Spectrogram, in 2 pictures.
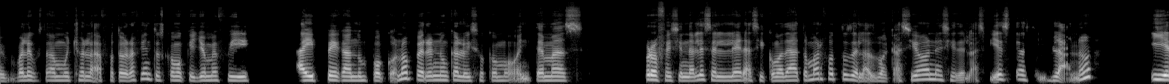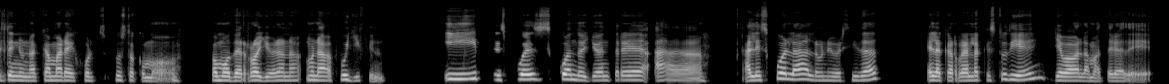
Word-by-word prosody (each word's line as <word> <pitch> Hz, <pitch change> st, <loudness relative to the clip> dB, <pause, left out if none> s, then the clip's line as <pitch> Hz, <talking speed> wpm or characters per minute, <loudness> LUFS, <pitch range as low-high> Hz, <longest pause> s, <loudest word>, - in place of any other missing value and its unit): mi 155 Hz, -, -7 dB
papá 185 Hz, -, -3 dB
le 200 Hz, -, +1 dB
gustaba 185 Hz, 0 st, -6 dB
mucho 185 Hz, +1 st, -4 dB
la 185 Hz, -2 st, -2 dB
fotografía, 180 Hz, +6 st, -2 dB
entonces 200 Hz, -7 st, -5 dB
como 190 Hz, -1 st, -2 dB
que 175 Hz, -, -4 dB
yo 185 Hz, +2 st, 0 dB
me 195 Hz, +1 st, -1 dB
fui 180 Hz, -1 st, 0 dB, 0.4 s
ahí 185 Hz, +1 st, +7 dB
pegando 185 Hz, -2 st, +2 dB
un 185 Hz, -, -7 dB
poco, 175 Hz, 0 st, -3 dB
¿no? 270 Hz, +3 st, +2 dB
Pero 195 Hz, -4 st, +2 dB
él 200 Hz, -, +1 dB
nunca 200 Hz, 0 st, 0 dB
lo 180 Hz, -2 st, 0 dB
hizo 175 Hz, 0 st, -7 dB
como 180 Hz, 0 st, -5 dB
en -, -, -5 dB
temas 185 Hz, -, 0 dB, 0.6 s
profesionales. 190 Hz, -1 st, +3 dB
Él 180 Hz, -1 st, 0 dB
era 190 Hz, 0 st, +1 dB
así 185 Hz, -, -7 dB
como 175 Hz, +1 st, -1 dB
de 185 Hz, -, 0 dB
a 190 Hz, -, +2 dB
tomar 230 Hz, +7 st, -3 dB
fotos 240 Hz, -2 st, -3 dB
de 200 Hz, -, +1 dB
las -, -, -3 dB
vacaciones 210 Hz, +7 st, -2 dB
y 185 Hz, -, -5 dB
de -, -, -5 dB
las -, -, -10 dB
fiestas 225 Hz, -1 st, -2 dB
y -, -, -12 dB
bla, 180 Hz, 0 st, 0 dB
¿no? 320 Hz, +9 st, +2 dB, 0.6 s
Y 225 Hz, -2 st, +7 dB
él 210 Hz, -, +6 dB
tenía 195 Hz, -2 st, +3 dB
una 180 Hz, 0 st, 0 dB
cámara, 190 Hz, +1 st, +2 dB
e -, -, -2 dB
jol 180 Hz, 0 st, -6 dB, 0.2 s
justo 190 Hz, -3 st, -4 dB
como 160 Hz, +1 st, -4 dB, 0.3 s
como 190 Hz, 0 st, +4 dB
de 175 Hz, -1 st, +4 dB
rollo, 175 Hz, 0 st, +3 dB
era 190 Hz, +2 st, +2 dB
una 190 Hz, 0 st, -3 dB
una 195 Hz, -2 st, +3 dB
Fujifilm. 190 Hz, -5 st, -3 dB, 0.6 s
Y 250 Hz, +2 st, +3 dB
después, 230 Hz, +2 st, +2 dB
cuando 230 Hz, -4 st, +4 dB
yo 190 Hz, 0 st, -2 dB
entré 200 Hz, +1 st, 0 dB
a 100 Hz, -2 st, -2 dB, 0.3 s
a 175 Hz, -, +3 dB
la 195 Hz, -, +4 dB
escuela, 240 Hz, +2 st, +3 dB
a -, -, +3 dB
la 200 Hz, -3 st, -3 dB
universidad, 190 Hz, +6 st, -2 dB, 0.5 s
en 195 Hz, -, +4 dB
la 190 Hz, -, +7 dB
carrera 175 Hz, 0 st, +2 dB
en 180 Hz, -, +1 dB
la 200 Hz, -, +2 dB
que 195 Hz, -, -12 dB
estudié 225 Hz, +5 st, 0 dB
llevaba 180 Hz, -1 st, +4 dB
la 170 Hz, -1 st, -2 dB
materia 160 Hz, 0 st, -3 dB
de 485 Hz, +1 st, -6 dB
190 Hz, 215 wpm, -22 LUFS, 180-210 Hz, 0.6 s, ahí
